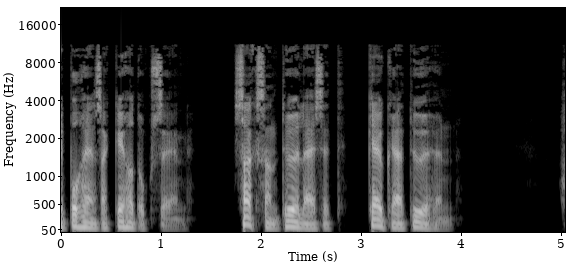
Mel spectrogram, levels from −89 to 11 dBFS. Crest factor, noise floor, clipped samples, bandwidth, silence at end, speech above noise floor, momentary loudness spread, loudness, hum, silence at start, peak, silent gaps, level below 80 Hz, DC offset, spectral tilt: 20 dB; under -90 dBFS; under 0.1%; 11.5 kHz; 0 s; over 71 dB; 9 LU; -19 LUFS; none; 0 s; 0 dBFS; none; -38 dBFS; under 0.1%; -4.5 dB/octave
